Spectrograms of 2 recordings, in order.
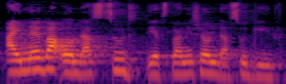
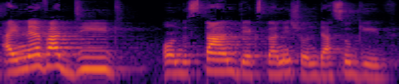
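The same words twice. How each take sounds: First: Said in the usual way. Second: DID held long and pushed harder; emphatic stress on did. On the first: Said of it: "That's just passing on information". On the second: Shown as a demonstration. Teacher reading an example of emphasis, stressing did. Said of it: "if I want to emphasize this further".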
